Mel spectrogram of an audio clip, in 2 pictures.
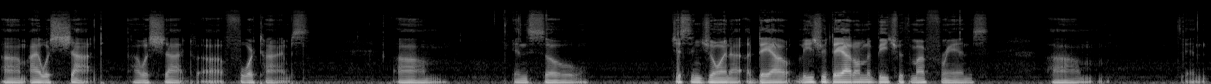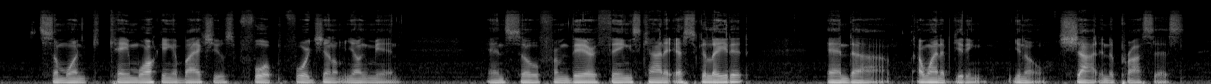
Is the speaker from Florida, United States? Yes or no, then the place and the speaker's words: yes; Miami, Florida, United States; I grew up out of Florida, from Miami. That's home for me.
